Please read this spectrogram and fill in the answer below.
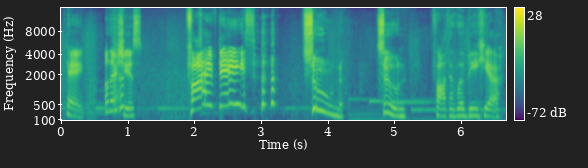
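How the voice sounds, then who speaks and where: A woman giving chatty, expressive, casual commentary as she livestreams a video game. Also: mid-range voice, slow, soft background music. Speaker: game streamer.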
